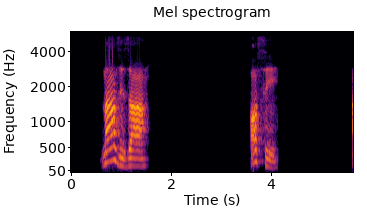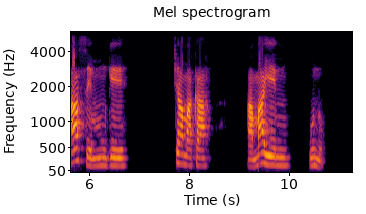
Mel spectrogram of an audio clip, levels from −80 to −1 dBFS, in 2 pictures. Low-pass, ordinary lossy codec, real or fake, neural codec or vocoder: 5.4 kHz; none; real; none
